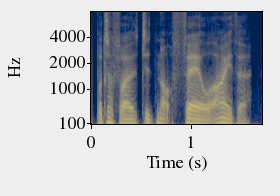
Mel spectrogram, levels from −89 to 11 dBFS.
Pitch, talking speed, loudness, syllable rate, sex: 105 Hz, 175 wpm, -17 LUFS, 5.2 syllables/s, male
